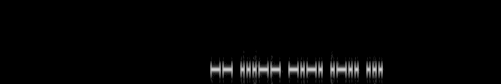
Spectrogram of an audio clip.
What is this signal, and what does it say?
Morse code, heard as a keyed tone, about 40 wpm, 700 Hz. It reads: M3CLS
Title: DXCC-100 Call Signs - 5 Characters - 40wpm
